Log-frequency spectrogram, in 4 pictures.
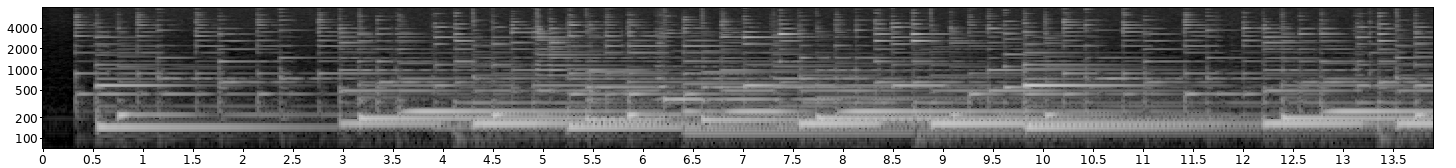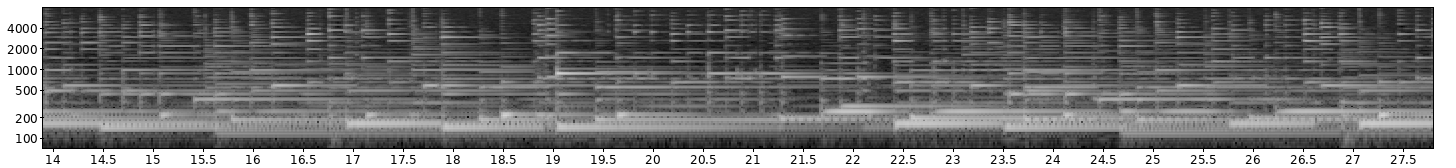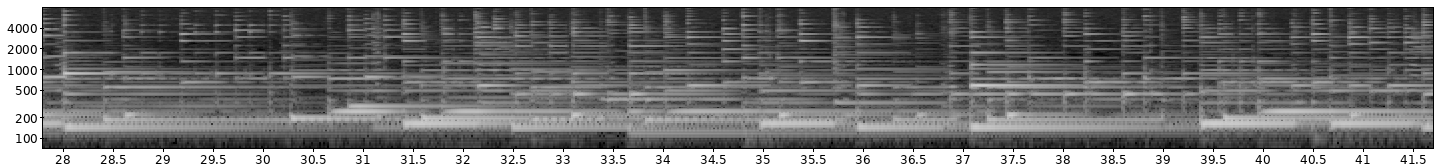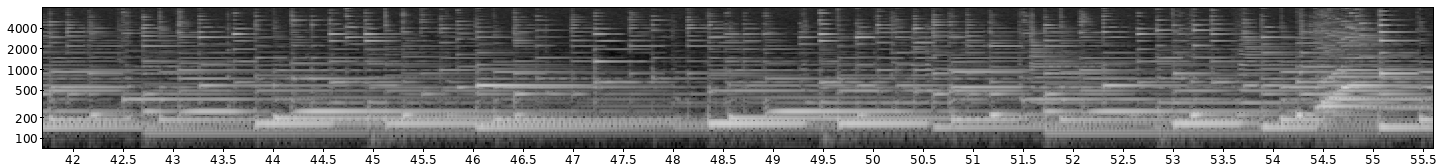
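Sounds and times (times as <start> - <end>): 
harp: 0.0 - 55.5.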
